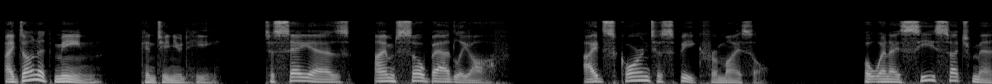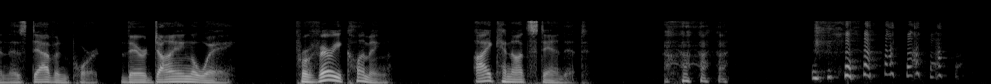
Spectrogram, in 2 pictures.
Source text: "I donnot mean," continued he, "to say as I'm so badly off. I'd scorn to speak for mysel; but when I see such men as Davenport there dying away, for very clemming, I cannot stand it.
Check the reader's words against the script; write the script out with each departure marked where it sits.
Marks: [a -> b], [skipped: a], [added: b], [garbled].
"I donnot mean," continued he, "to say as I'm so badly off. I'd scorn to speak for mysel; but when I see such men as Davenport there dying away, for very clemming, I cannot stand it.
